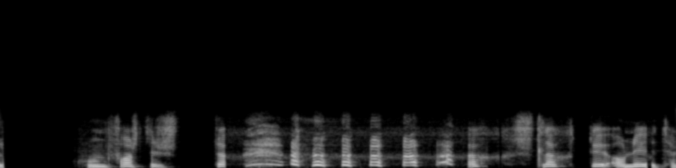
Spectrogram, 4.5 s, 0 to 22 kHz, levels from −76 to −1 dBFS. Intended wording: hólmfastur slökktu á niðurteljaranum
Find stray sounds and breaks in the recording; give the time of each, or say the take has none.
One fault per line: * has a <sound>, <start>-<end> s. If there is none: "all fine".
* has a laugh, 1.6-3.1 s
* has a dropout, 4.3-4.4 s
